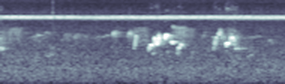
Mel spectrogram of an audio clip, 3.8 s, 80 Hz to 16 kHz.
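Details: Red-whiskered bulbul during trapping on 15 October 2018, singing short chirpy warbled phrases midway through, faint against a steady high-pitched insect whine.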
